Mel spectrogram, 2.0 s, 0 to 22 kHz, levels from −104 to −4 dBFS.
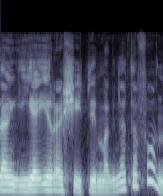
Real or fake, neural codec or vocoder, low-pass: real; none; 10.8 kHz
